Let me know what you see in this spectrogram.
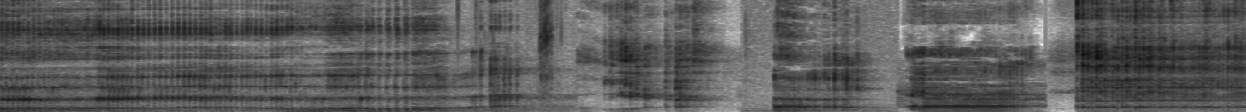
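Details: Burping compilation of women: a series of loud, drawn-out voiced belches with short gaps between them, repeated burping.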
